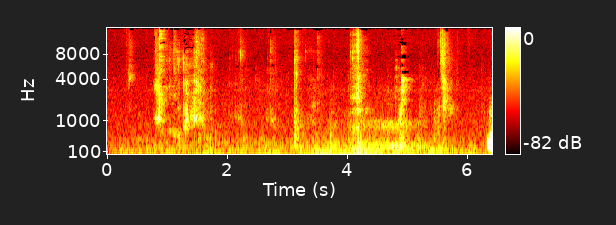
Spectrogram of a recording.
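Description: A person biting and chewing a mouthful of Yorkshire pudding, with soft, irregular crunching and crackling as it is chewed.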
